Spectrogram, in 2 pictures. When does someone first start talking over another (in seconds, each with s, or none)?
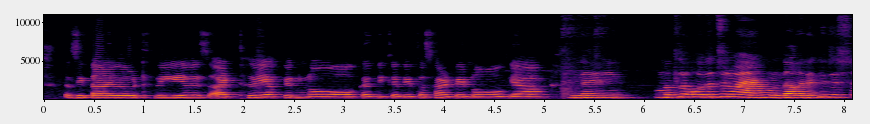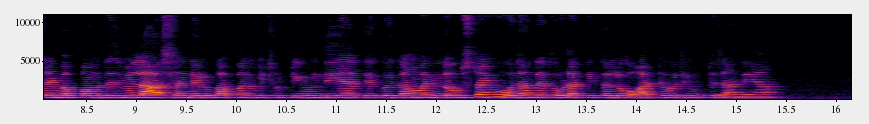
none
